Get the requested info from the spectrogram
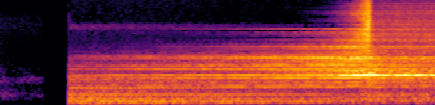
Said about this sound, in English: It's like a tunnel. Mm-hmm. You know what I mean? Mm-hmm. Yeah. That's an echo. It's definitely an echo.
